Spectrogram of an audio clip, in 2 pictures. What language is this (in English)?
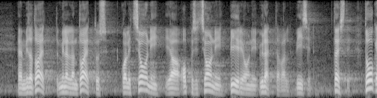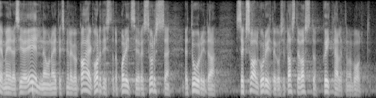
Estonian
